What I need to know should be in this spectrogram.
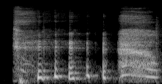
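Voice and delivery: high, light giggle; real amused giggling. Real, not acted. Storyteller tickled by the silly story, giggling.

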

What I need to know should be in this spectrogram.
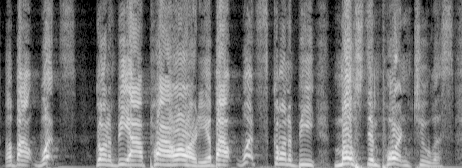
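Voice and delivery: loud, rising preacher's rebuke; preaching at full force. Acted. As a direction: hammer it home from the pulpit. Sermon building to a shout.

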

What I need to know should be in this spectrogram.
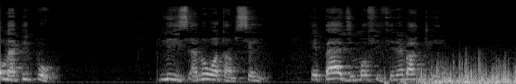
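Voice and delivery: ordinary delivery

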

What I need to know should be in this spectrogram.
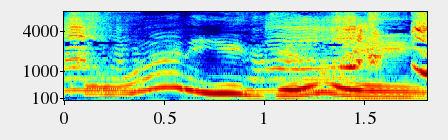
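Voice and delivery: slow, laughing question. Real, not acted. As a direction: laugh through the words. Laughing at baby's antics.

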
